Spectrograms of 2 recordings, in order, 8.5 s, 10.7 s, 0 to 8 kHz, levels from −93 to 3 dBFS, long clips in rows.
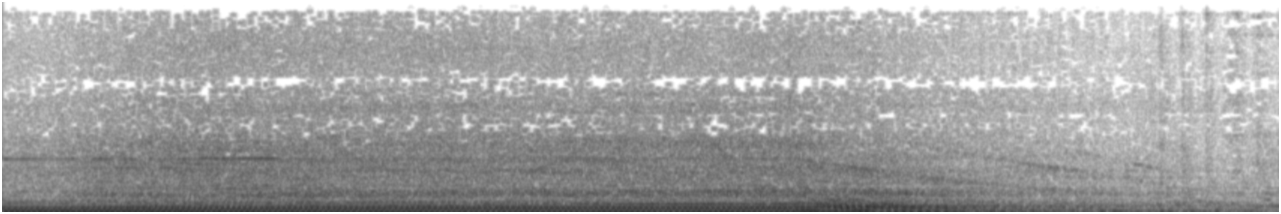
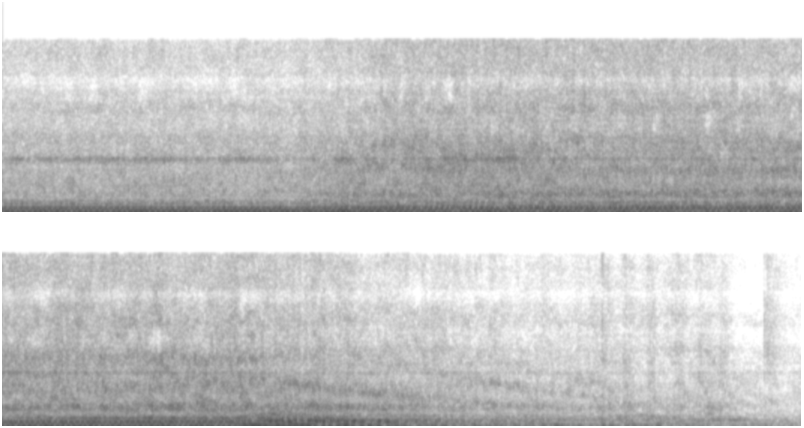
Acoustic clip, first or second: first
